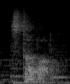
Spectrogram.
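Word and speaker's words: スタバ: We say staba. So if I say staba is wrong, right? Staba. So you have to be fast to say it, staba.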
